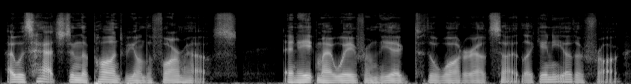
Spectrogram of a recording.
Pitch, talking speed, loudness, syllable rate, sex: 95 Hz, 235 wpm, -20 LUFS, 6.0 syllables/s, male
